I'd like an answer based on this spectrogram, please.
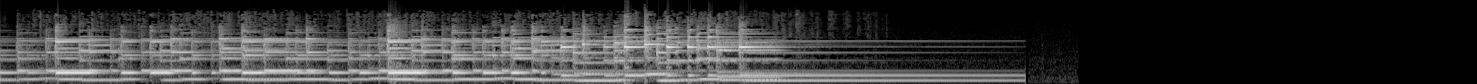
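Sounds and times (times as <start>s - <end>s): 
wayang gamelan music: 0.0s - 10.2s.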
